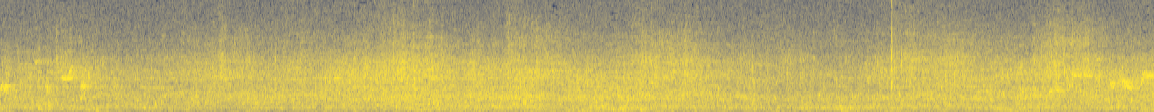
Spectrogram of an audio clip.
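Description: Motor yacht under way at slow speed: water washing along the hull over a faint, steady engine hum.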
